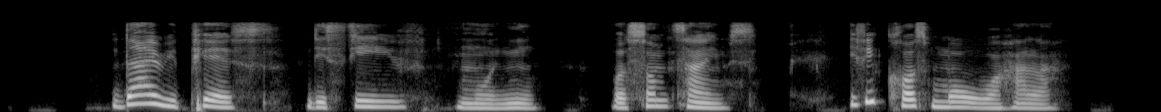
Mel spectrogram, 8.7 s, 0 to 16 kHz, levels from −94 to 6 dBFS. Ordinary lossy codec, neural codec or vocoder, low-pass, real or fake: none; codec, 16 kHz, 4 kbps, FunCodec, trained on Chinese and English, 50 frames a second; 7.2 kHz; fake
